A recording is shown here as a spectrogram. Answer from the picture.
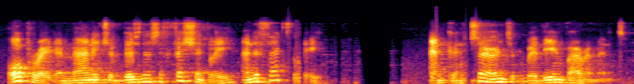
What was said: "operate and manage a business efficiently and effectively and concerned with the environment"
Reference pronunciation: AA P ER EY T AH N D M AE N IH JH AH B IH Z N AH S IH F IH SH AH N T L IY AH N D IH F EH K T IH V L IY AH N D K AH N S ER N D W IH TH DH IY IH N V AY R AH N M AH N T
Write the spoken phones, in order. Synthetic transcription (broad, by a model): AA P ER EY T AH N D M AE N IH JH AH B IH Z N AH S IH F IH SH AH N T L IY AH N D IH F EH K T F L IY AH N K AH N S ER N D W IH DH IY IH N V AY R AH N M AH N T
